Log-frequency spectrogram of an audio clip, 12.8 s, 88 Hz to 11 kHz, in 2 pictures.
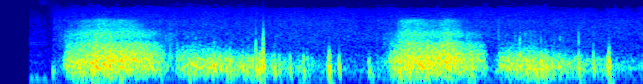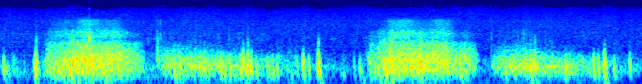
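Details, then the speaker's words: Auscultation over the left lung: about 19 breaths a minute, bronchovesicular breathing with heart sounds behind, and a moderately rough creaking pleural friction rub, clearest at end of expiration. "il s'agit ici d'un frottement moyennement rugueuse qui est surtout net à la fin de l'expiration"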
